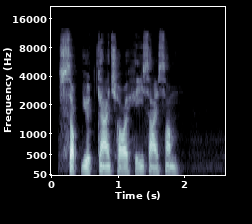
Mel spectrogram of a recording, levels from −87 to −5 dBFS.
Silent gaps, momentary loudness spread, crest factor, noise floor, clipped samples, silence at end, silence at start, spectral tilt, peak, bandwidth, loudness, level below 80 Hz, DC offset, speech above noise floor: none; 8 LU; 22 dB; -70 dBFS; under 0.1%; 0.7 s; 0.15 s; -4.5 dB/octave; -2 dBFS; 12.5 kHz; -23 LUFS; -70 dBFS; under 0.1%; 47 dB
